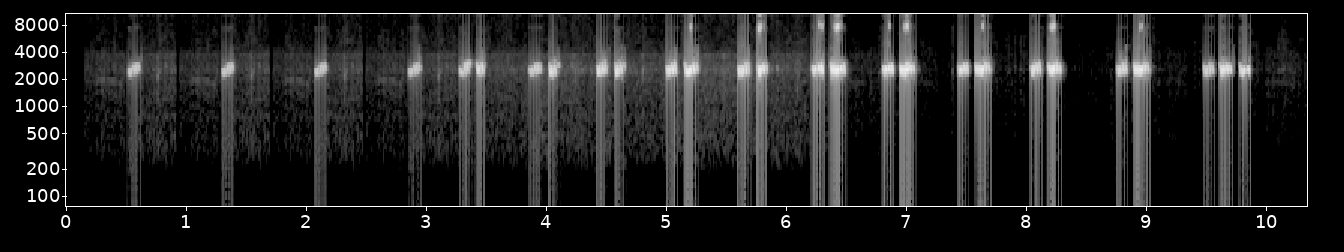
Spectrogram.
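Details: Female quail giving short, clear whistled notes, single at first and then in quick pairs, repeated about every half second and growing louder, with no other sounds.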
